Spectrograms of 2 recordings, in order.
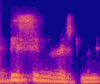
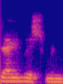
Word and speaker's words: divestment: It's not a disinvestment, it is divestment, DIVESTMENT strategy that aims to move investments away from coal companies.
